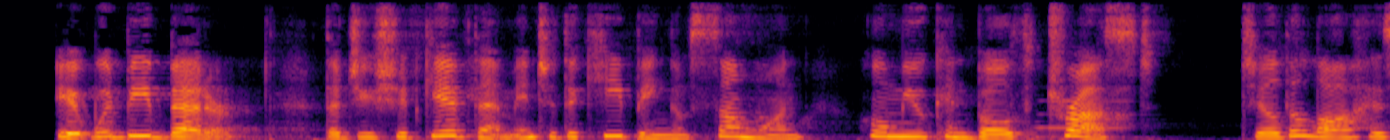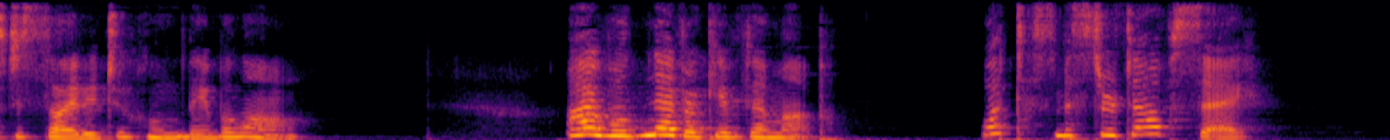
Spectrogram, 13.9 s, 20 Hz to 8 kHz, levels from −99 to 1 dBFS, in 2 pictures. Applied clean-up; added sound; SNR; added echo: neural mask model DeepFilterNet 3.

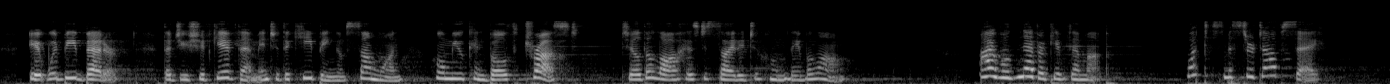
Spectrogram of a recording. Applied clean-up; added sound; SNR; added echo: neural separator model SepFormer DNS4.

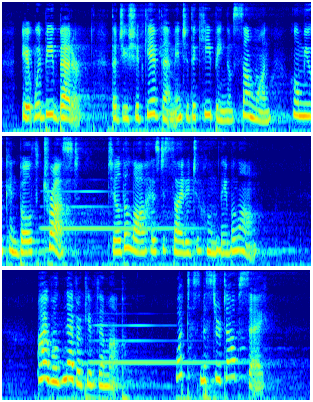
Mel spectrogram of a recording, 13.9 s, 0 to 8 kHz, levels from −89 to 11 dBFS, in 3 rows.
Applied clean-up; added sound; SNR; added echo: none; Wind instrument, woodwind instrument; 16 dB; reverberation time 2.9 s.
